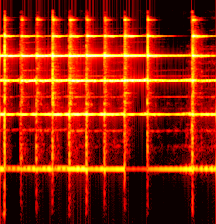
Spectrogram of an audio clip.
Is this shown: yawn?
no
